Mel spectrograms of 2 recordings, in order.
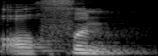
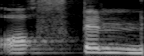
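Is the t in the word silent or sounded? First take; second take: silent; sounded. First: The t sound is left out. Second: The t sound is clearly pronounced. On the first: The speaker calls it right. "इस word में टी silent है" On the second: The speaker calls it wrong. "आप इसको ऑफ्टन नहीं बोलोगे"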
